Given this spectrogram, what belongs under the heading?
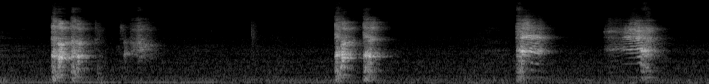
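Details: A 12-month-old baby makes short, breathy, deliberate cough-like bursts in pairs, a playful fake cough rather than illness: voluntary cough.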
